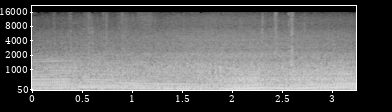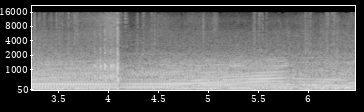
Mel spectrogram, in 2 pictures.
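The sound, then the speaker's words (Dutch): A Toyota GR Yaris sports car engine revs loudly, its pitch climbing and falling in smooth sweeps, with a brief sharp break partway through before the engine picks up again. “Ja, de GR Yaris is dan ook wel echt een auto waarin je lekker aan de bak kunt.”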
